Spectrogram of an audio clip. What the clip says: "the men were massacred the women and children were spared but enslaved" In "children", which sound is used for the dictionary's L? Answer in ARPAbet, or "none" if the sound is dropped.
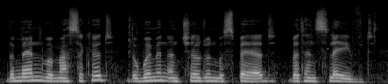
L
